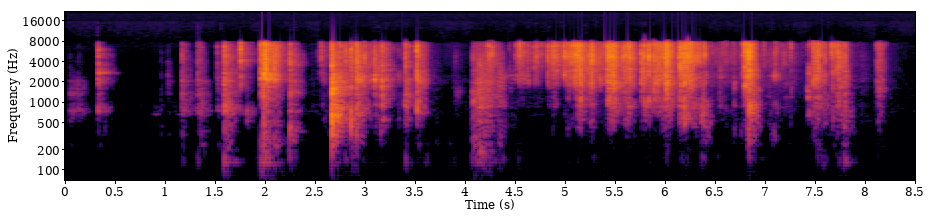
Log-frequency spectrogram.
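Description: Trading-card packaging being handled and torn open by hand: irregular crinkling and tearing of wrappers and cardboard, with a longer continuous rustle between about four and six and a half seconds in.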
